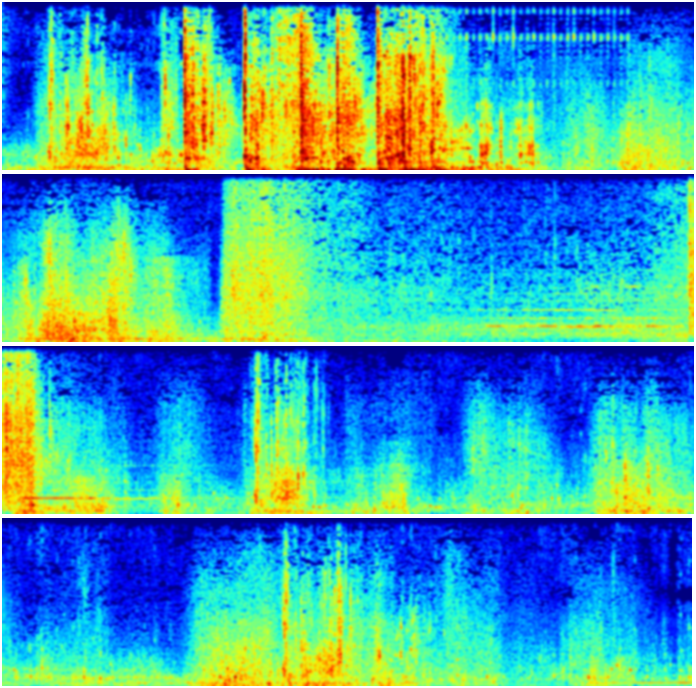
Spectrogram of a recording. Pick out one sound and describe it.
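Water swooshes and churns as a shark swims underwater.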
